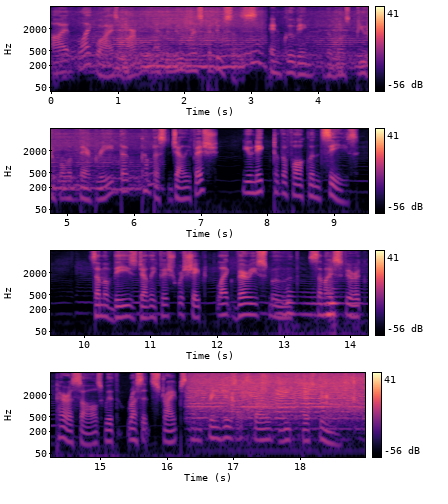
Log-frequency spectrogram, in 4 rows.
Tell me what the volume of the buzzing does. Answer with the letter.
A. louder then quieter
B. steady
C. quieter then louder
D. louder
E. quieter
C.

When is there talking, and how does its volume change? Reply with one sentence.
The talking can be heard from 0.0 to 9.3 s, at a steady volume; and from 10.1 to 18.7 s, at a steady volume.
